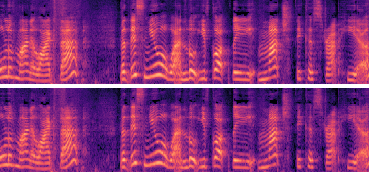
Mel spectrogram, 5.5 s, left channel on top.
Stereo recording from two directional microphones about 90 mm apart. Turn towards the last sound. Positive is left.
turn(degrees=30)  # may be behind; listen again after turning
